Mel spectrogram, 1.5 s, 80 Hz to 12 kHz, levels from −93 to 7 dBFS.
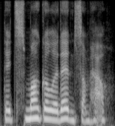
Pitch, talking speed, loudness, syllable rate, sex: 200 Hz, 195 wpm, -16 LUFS, 5.8 syllables/s, female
